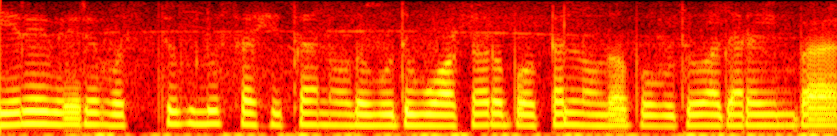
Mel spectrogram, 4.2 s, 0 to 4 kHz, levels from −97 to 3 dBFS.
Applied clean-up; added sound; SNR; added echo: neural separator model SepFormer WHAM!.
